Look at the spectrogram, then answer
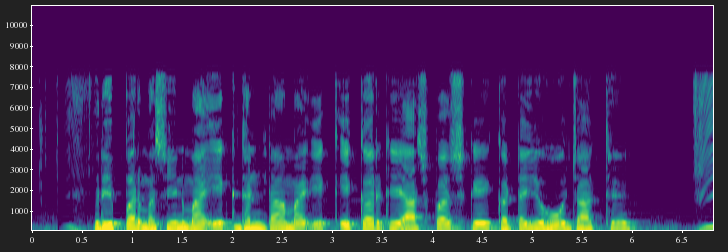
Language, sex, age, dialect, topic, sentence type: Chhattisgarhi, male, 18-24, Central, agriculture, statement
